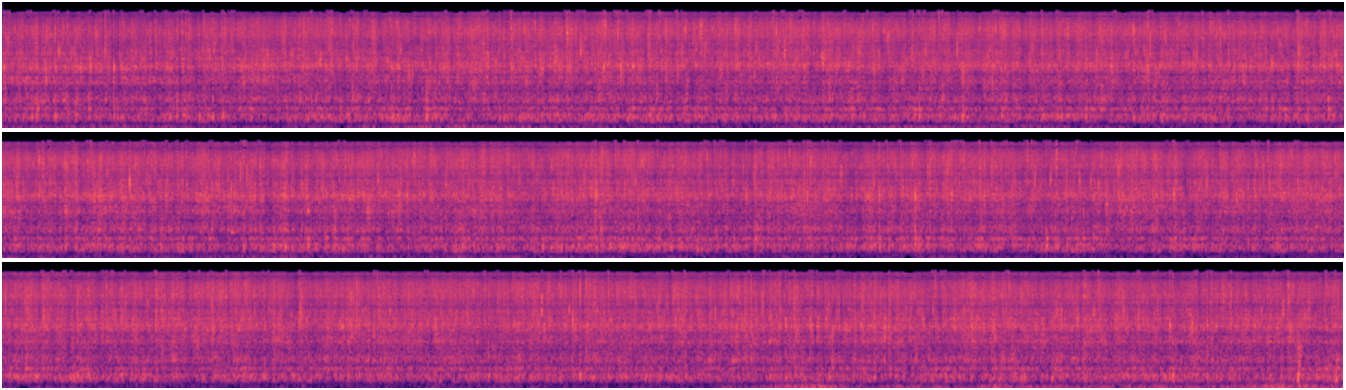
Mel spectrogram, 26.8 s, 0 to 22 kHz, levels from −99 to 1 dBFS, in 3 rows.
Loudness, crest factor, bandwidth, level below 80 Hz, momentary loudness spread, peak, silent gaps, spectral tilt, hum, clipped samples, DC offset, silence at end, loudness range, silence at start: -25 LUFS; 28 dB; 17 kHz; -60 dBFS; 2 LU; -2 dBFS; none; 1.5 dB/octave; none; under 0.1%; under 0.1%; 0 s; 1 LU; 0 s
